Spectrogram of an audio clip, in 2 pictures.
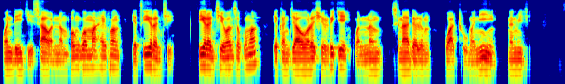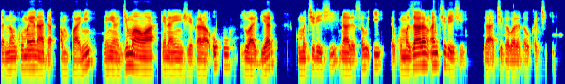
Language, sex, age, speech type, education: Hausa, male, 60+, spontaneous, tertiary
